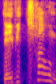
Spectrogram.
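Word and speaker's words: David Chaum: 1988 년에 왔습니다 2분은 네덜란드어 아무 합자 구요 데이 빛이 싸움 이라고 읽어야 됩니다 이사람 다른 말로는 프라이버시의 아버지 라고도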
